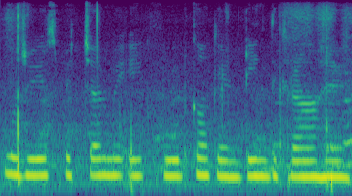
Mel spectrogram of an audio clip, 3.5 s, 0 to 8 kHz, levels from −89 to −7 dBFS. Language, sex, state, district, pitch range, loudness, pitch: Hindi, female, Chhattisgarh, Raipur, 200-215 Hz, -21 LUFS, 210 Hz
